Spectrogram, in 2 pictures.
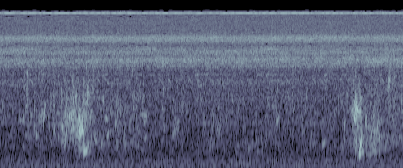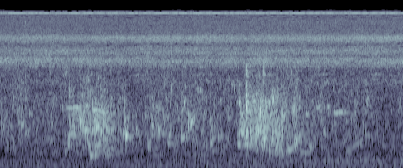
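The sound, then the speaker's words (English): Four uneven splashy strokes as a mother orangutan, her baby holding on tightly, dips her long arm into the water to row a small boat, over a steady low background hiss with no voices. “With her baby holding on tightly, she dips her long arm into the water and rows the small boat.”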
